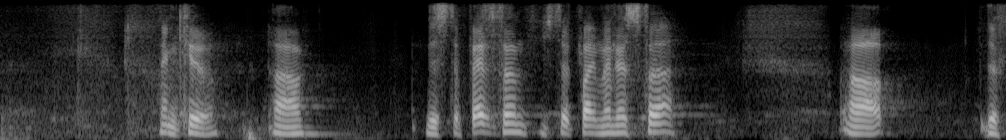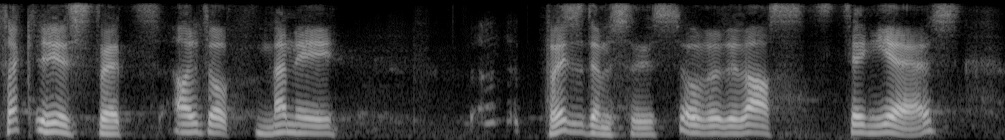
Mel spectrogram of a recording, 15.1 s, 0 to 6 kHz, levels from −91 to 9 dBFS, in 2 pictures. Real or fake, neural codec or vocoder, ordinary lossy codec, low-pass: fake; codec, 16 kHz, 1 kbps, X-Codec, HuBERT features, trained on general audio; AAC, 48 kbps; 5.4 kHz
